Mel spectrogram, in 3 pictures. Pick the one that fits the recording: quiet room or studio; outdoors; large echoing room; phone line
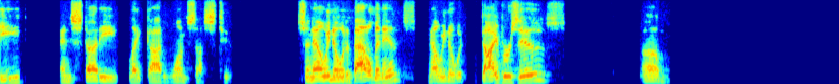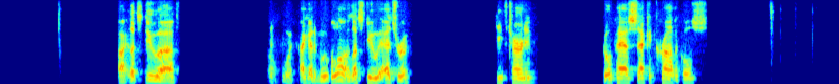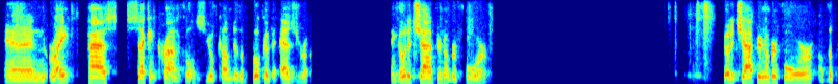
large echoing room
